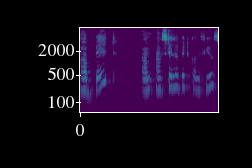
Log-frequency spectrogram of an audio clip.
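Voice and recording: The man speaks at a fairly slow pace with a high pitch, a dark, mellow tone, a slightly husky edge and ordinary pitch variation.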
